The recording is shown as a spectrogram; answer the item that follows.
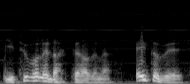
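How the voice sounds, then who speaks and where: A man with a Bangladeshi accent playing a kind, patient, devoted family friend in a radio drama, speaking earnestly in formal, measured diction. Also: lowish voice, big pitch swings, breathy edge. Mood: gentle, reassuring. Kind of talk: Bengali radio drama acting. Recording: muffled old radio drama recording.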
